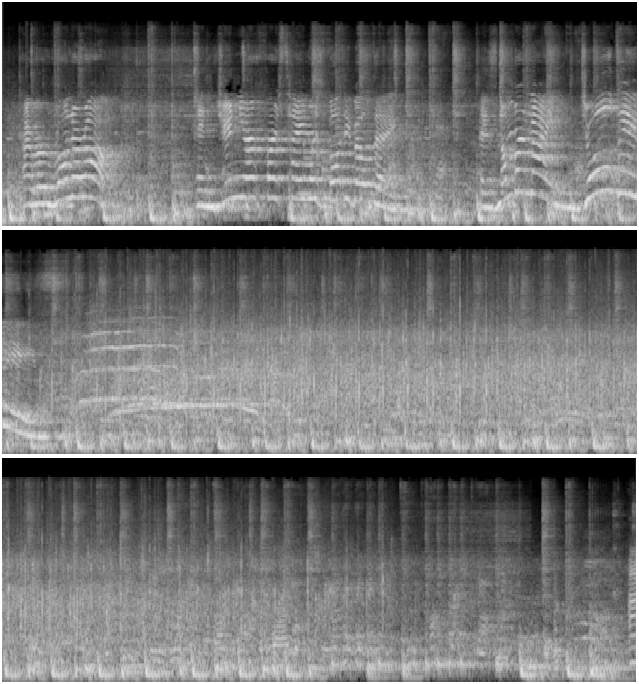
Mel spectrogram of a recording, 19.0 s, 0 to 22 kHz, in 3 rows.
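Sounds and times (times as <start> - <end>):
loud music with steady beat: 0.0 - 19.0
audience applauding: 6.8 - 16.8.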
